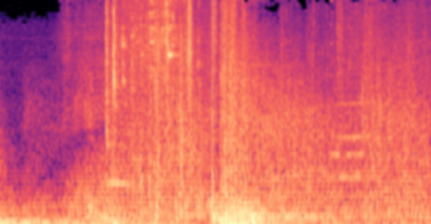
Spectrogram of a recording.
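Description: Gunshots crack nearby amid a noisy battle.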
